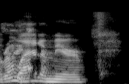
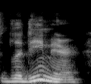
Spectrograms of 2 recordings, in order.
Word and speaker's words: Vladimir: with a lot of what Americans say you know Vladimir and I said you know think so and then I had no idea and he said well you know actually Landon it's Vladimir and I I looked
